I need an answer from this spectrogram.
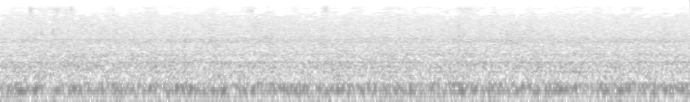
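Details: A continuous broadband rumble like a running engine or vehicle interior drones throughout, with no animal calls standing out.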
